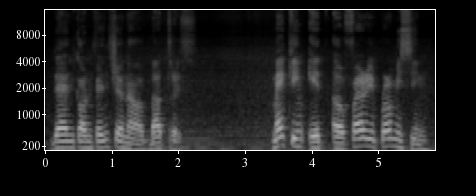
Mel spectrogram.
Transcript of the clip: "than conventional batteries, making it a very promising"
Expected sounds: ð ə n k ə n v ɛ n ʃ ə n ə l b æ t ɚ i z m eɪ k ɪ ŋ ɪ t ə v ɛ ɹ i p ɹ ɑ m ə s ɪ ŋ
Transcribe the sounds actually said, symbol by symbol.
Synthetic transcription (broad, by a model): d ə n k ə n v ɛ n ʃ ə n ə l b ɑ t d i s m eɪ k ɪ ŋ ɪ t ə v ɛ ɹ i p ɹ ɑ m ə s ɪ ŋ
